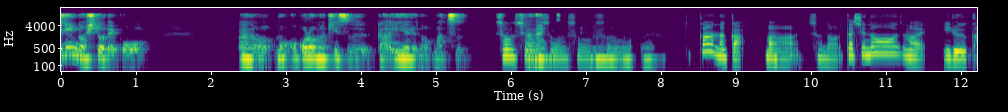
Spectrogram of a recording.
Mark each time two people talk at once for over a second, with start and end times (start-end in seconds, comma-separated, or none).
6.1-7.7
